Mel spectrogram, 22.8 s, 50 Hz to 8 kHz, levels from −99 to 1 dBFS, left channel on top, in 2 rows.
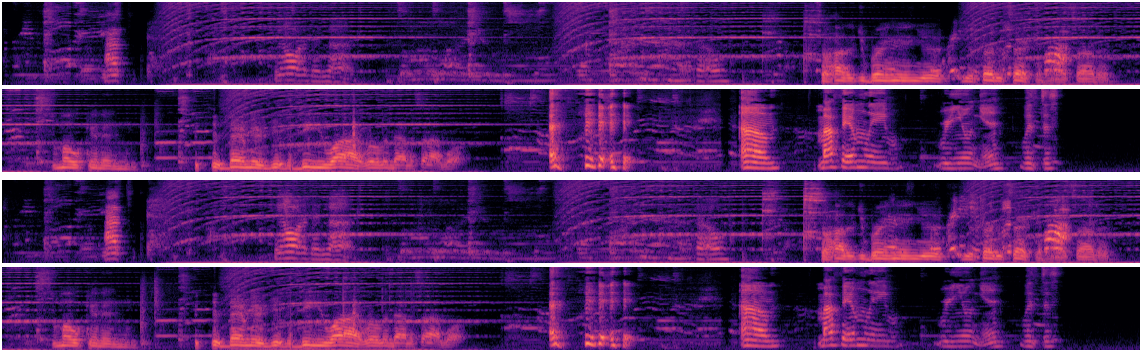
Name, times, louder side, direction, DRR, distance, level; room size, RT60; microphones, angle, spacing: voice 1, 0.2-1.2 4.0-5.5 5.7-6.9 11.4-11.9 12.9-13.5 16.4-19.2 19.5-20.4 20.7-21.9, left 4 dB, 50° left, 0.6 m, -34 dB
sound 1, 1.5-4.7 5.5-8.6 9.6-12.7 13.6-16.7, left 2 dB, 25° left, 1.4 m, -41 dB
voice 2, 2.7-3.5 6.9-7.3 7.6-8.2 8.8-9.0 9.3-10.1 10.4-10.7, right 6 dB, 80° right, 0.6 m, -35 dB
voice 3, 8.2-11.1 11.7-12.7 13.5-16.0, equal, 5° right, 0.5 m, -32 dB
8.6 x 3.0 x 4.0 m
head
